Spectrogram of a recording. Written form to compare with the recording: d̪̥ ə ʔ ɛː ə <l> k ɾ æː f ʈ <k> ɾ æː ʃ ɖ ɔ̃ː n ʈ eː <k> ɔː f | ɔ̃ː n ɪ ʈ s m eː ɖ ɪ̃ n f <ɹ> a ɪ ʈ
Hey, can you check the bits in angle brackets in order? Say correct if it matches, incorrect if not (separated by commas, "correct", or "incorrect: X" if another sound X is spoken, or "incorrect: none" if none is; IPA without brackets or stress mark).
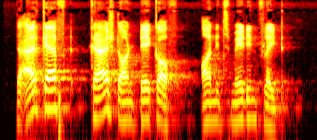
incorrect: ɾ, correct, correct, incorrect: l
